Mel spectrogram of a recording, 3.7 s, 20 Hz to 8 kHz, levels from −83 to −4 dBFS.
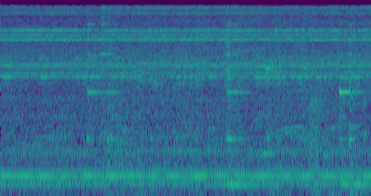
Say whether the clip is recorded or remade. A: recorded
